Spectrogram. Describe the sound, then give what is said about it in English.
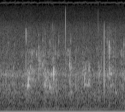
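A small brook at the foot of a little hill in a garden trickles and babbles steadily, with bright bubbling and gurgling notes over a constant soft rush of flowing water. No voices. “Now the two young people have parked the car in the driveway which slopes up to the house, have walked down through the garden to the little brook which rambles along at the foot of a little hill and back.”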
